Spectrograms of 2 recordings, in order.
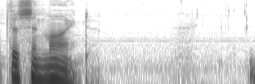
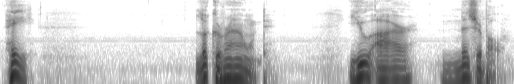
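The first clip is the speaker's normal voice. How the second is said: raised voice, as if calling someone out; mild mock shout; 2 semitones higher than usual. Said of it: "He's shouting".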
